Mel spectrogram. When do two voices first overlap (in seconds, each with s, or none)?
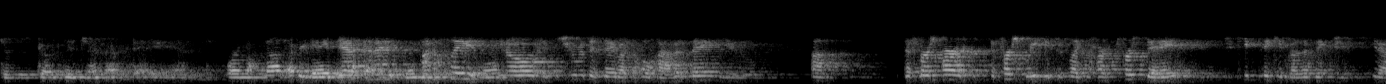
3.4 s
